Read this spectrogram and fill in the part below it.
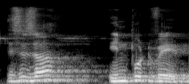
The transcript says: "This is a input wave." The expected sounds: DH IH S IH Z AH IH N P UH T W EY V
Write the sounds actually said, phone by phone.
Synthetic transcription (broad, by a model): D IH S IH Z AH IH N P UH T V EY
